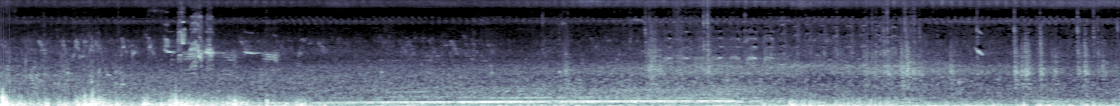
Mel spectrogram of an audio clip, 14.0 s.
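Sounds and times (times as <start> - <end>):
small birds chirping: 0.0 - 12.7
low rumble: 0.0 - 14.0
steady low drone: 2.7 - 13.9.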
